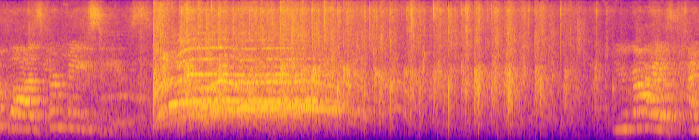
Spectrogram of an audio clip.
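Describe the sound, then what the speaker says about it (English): An audience at an evening party with a panel event bursts into loud, sustained applause and cheering for the sponsor Macy's, lasting several seconds. A presenter's voice is heard just before and after the clapping. "Can we all give a round of applause for Macy's?"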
